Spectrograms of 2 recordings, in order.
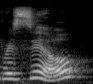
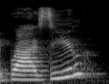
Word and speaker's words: Brazil: But what happens to these a's with Japan and Brazil? The first syllable is reduced and the second syllable is stressed. So this will sound like uh and this a will sound like a.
